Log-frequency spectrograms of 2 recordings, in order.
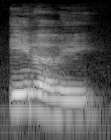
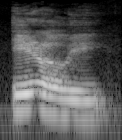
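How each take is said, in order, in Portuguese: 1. O T é um flap rápido, entre r e d. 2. O T é um flap rápido, entre r e d.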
